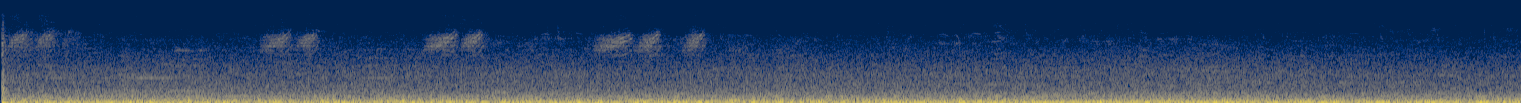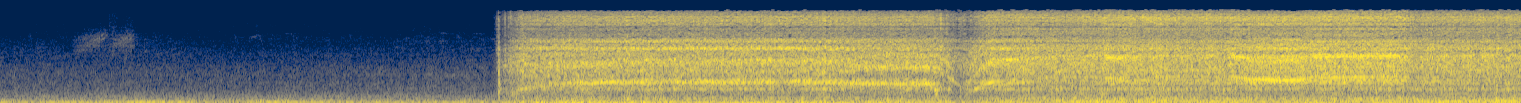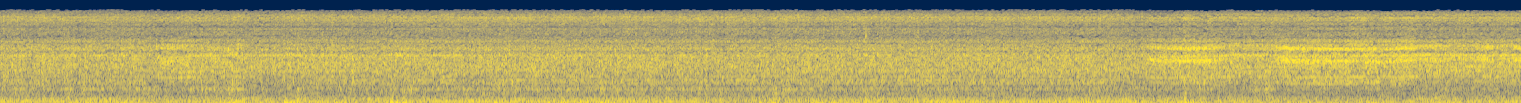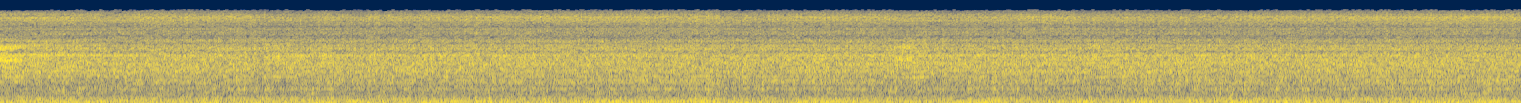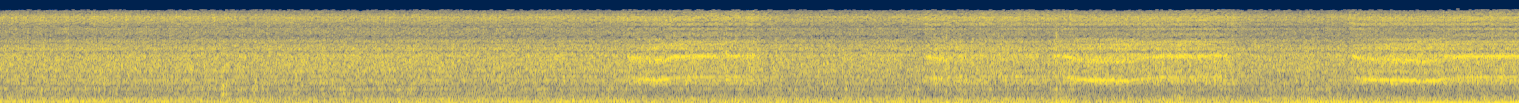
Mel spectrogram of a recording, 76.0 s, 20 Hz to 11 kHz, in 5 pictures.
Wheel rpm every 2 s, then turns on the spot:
0, 0, 0, 0, 0, 0, 0, 0, 0, 0, 110, 160, 160, 220, 230, 230, 230, 230, 230, 230, 230, 220, 220, 230, 230, 230, 230, 230, 230, 230, 230, 230, 230, 230, 230, 230, 230, 220.
none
